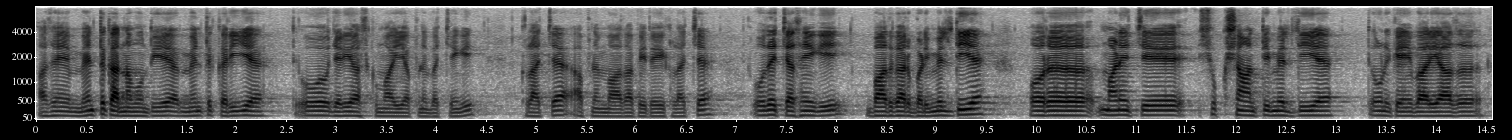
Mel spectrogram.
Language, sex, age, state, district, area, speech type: Dogri, male, 45-60, Jammu and Kashmir, Reasi, rural, spontaneous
